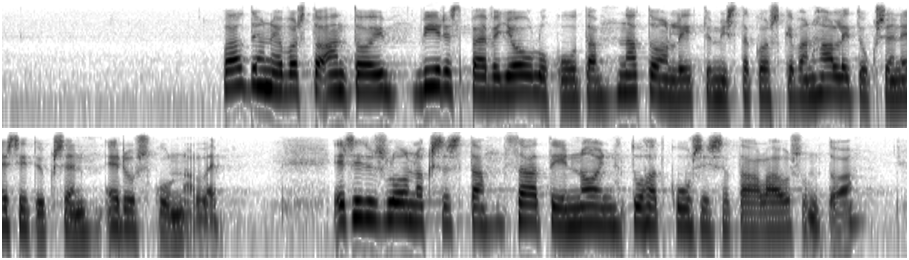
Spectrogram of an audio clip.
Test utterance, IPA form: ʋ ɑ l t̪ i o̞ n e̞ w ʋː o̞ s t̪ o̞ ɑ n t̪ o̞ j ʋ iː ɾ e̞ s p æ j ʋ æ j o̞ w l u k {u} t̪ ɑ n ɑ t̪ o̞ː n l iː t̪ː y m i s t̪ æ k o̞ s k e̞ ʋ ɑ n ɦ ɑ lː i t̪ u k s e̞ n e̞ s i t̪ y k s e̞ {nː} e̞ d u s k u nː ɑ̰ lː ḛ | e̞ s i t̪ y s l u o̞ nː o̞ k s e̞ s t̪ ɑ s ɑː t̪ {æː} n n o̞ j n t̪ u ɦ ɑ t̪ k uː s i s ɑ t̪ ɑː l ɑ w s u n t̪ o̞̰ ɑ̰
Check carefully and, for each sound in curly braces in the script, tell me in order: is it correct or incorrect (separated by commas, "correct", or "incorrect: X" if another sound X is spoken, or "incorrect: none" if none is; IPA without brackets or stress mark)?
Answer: incorrect: uː, incorrect: n, incorrect: iː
